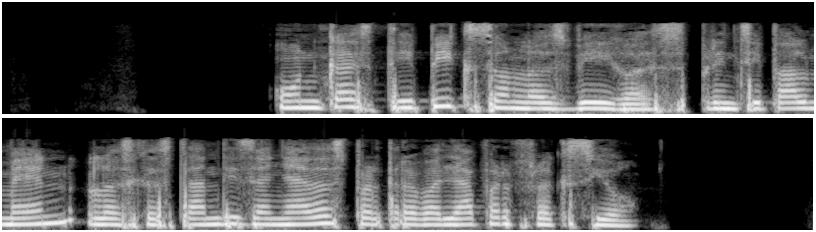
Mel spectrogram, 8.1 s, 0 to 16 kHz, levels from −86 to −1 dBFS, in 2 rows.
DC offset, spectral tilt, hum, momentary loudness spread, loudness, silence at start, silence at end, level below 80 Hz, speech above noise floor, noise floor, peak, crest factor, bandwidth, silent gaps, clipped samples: under 0.1%; -6 dB/octave; none; 4 LU; -12 LUFS; 1.35 s; 0.9 s; -42 dBFS; over 79 dB; under -90 dBFS; 0 dBFS; 12 dB; 8 kHz; none; under 0.1%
